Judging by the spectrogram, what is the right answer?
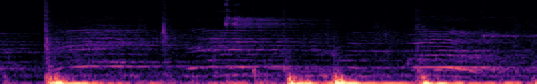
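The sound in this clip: Basketballs bouncing in the hall of the Ravelin Sports Centre: several heavy, low thuds at uneven intervals, with people talking over them.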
